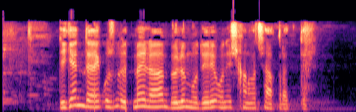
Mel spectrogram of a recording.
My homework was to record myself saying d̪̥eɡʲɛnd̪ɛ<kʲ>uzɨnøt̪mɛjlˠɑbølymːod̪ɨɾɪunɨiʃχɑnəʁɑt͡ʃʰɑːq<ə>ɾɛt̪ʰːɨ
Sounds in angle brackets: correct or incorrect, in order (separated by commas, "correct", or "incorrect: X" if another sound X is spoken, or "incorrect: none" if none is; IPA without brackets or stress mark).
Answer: correct, correct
